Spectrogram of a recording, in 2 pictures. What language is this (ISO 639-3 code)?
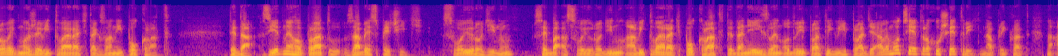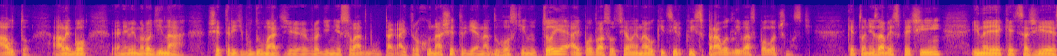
slk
